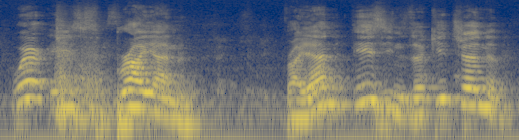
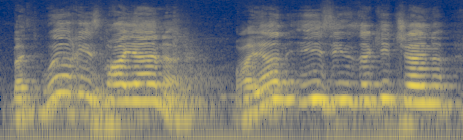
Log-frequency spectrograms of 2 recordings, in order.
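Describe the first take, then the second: First: Put-on slow, careful English in a French accent; lightly mocked French teacher's English accent; bad French-teacher English. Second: Put-on higher, slow, sing-out French-accented English; exaggerated French teacher's English, pitched up; bad French-teacher English. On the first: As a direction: recite a textbook dialogue with a French accent. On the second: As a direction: press the textbook question in a heavy French accent. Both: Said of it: "their accent is really, really bad".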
